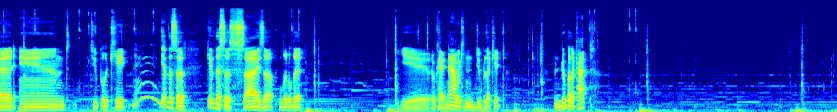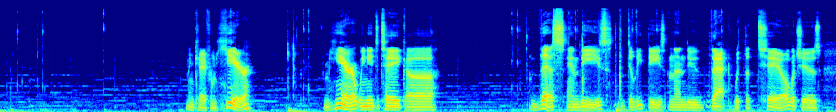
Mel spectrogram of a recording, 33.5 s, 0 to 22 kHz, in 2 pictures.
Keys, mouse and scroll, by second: 0.3 c, 2.7 click, 3.5 s, 6.1 space, 7.7 space, 9.0-9.7 scroll down 8, 10.7 shift+d, 12.6 click, 12.8 space, 15.9 space, 18.8-21.4 drag, 22.4 i, 24.4-25.0 scroll up 10, 26.9 right click, 28.1 shift+right click, 29.0 Delete, 29.8-31.2 drag.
